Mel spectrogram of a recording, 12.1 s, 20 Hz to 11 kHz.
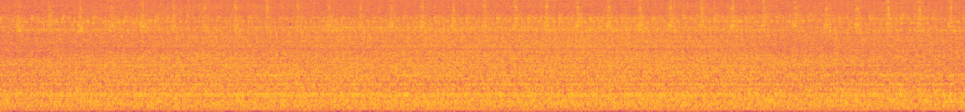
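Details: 2006 Porsche 997 S pre-facelift, 53,000 km, at idle; busy metallic ticking over bright hiss, about two to three per second; owner says it sounds strange somehow, cause unknown; unusual engine noise at idle.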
